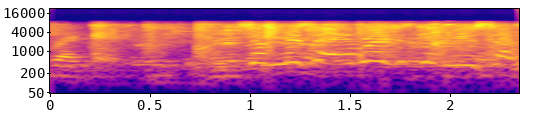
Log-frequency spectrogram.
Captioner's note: clapping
